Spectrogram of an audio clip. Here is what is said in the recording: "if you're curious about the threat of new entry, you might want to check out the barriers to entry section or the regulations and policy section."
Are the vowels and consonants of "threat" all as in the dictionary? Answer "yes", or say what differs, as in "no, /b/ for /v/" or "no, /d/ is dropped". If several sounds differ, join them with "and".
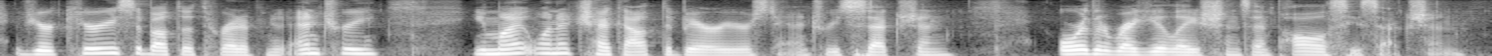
yes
